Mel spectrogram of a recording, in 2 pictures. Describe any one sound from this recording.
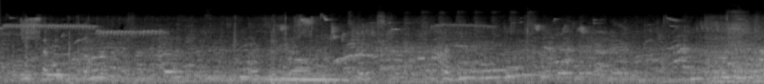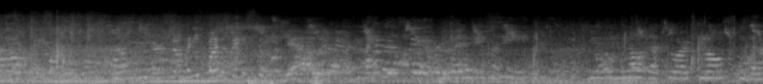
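Footsteps scuff along the pavement.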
